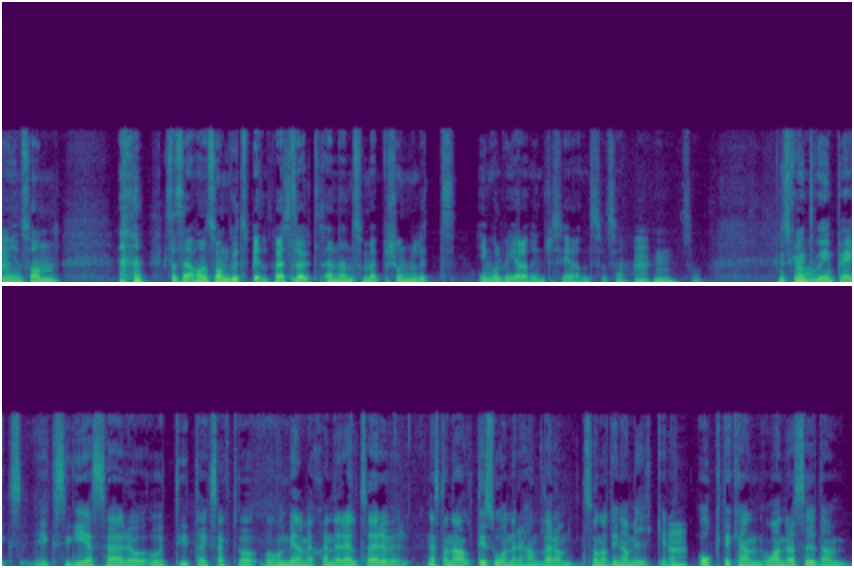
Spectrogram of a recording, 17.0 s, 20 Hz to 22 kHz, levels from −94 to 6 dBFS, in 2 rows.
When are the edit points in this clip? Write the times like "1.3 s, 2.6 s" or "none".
15.3 s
